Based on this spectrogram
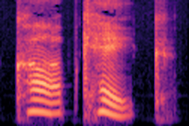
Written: cupcake

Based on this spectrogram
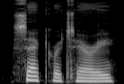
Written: secretary

